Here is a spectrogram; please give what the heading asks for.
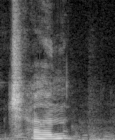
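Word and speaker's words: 川: vertical lines which taken in isolation I pronounce a Chan referring to a waterway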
